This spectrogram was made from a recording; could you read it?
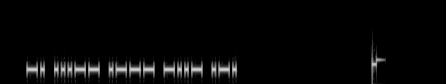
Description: Morse code, heard as a keyed tone, about 34 wpm, 700 Hz. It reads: N3JXR
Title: USA Call Signs - 2x Character Spacing - 35wpm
